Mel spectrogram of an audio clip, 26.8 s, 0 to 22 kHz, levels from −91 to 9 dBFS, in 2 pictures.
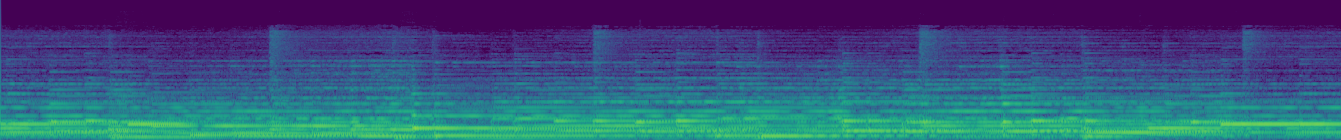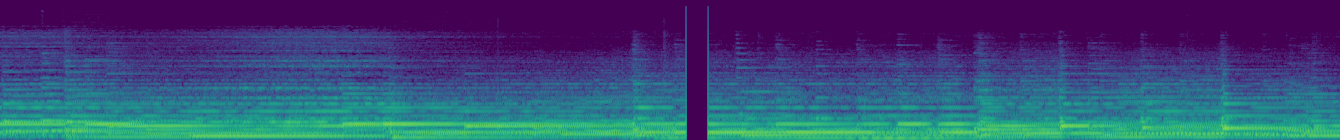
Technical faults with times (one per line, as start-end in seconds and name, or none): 20.27-20.49 rebuffering stall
